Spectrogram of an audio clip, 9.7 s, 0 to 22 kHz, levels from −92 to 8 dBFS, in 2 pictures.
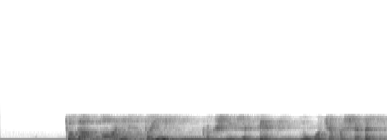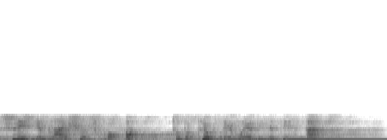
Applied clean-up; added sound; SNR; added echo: none; Bass guitar; 7 dB; reverberation time 1.8 s.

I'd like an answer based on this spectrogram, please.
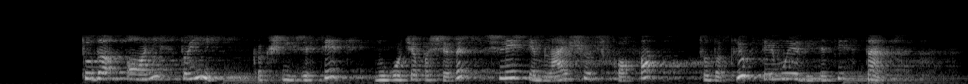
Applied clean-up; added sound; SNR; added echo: neural separator model SepFormer DNS4.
